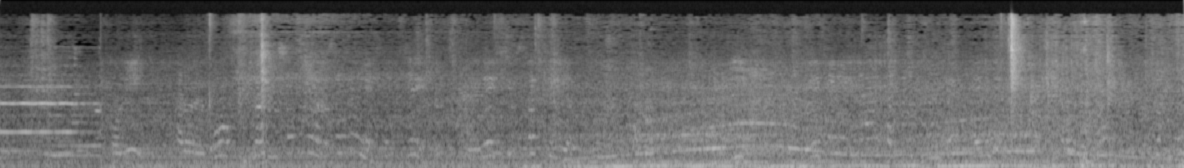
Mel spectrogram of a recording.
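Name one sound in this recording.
A bus transmission whines, rising and falling in pitch.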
